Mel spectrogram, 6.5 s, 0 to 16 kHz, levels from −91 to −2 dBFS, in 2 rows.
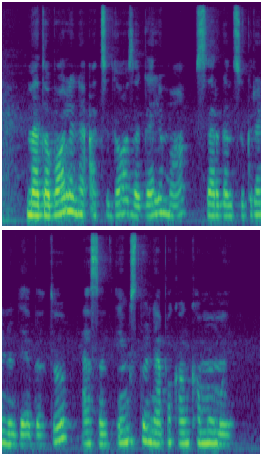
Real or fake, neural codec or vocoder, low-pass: fake; vocoder, 44.1 kHz, 128 mel bands every 512 samples, BigVGAN v2; 14.4 kHz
